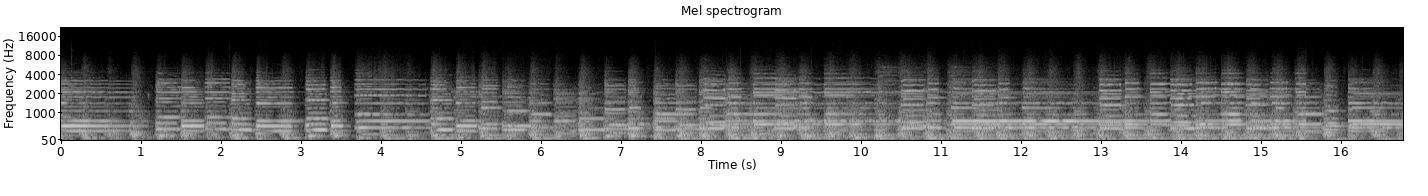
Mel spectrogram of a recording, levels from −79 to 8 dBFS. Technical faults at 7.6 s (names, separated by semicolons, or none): doubled audio track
